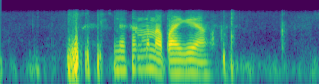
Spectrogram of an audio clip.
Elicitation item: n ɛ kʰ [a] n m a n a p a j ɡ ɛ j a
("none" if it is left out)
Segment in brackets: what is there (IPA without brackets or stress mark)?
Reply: a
